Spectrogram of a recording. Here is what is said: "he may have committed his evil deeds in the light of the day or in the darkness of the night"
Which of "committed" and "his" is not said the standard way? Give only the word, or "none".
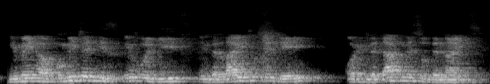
none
